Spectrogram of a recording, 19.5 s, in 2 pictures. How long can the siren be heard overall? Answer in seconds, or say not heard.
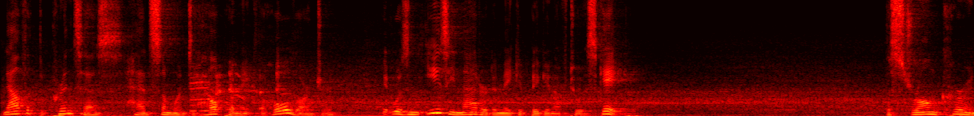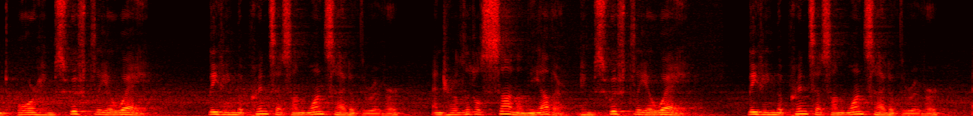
not heard.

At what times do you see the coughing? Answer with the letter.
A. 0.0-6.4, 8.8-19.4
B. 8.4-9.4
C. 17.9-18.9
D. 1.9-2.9
D.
